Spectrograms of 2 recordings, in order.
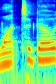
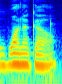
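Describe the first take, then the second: First: Each word of 'want to' is said fully. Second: 'Want to' is blended into 'wanna'. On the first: "I'm reducing want to go" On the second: "to want to go"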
